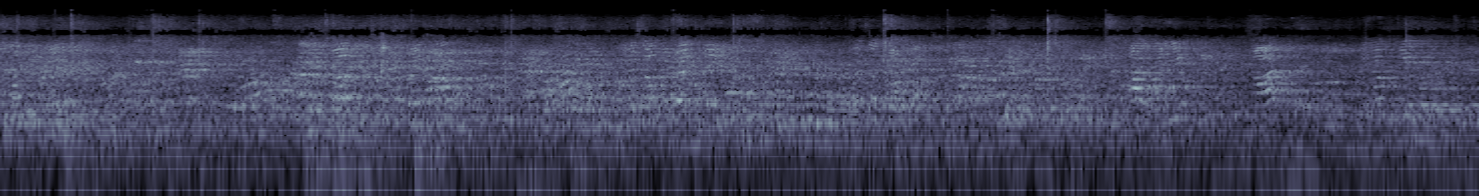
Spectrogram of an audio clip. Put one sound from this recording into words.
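Men talk and call out across the hall.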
